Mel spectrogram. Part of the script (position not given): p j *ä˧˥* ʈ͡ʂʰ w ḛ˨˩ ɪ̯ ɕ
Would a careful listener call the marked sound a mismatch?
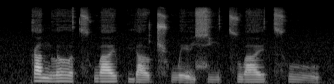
no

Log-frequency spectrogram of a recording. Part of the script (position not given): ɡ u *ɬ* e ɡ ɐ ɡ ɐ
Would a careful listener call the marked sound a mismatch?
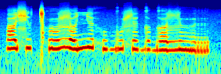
no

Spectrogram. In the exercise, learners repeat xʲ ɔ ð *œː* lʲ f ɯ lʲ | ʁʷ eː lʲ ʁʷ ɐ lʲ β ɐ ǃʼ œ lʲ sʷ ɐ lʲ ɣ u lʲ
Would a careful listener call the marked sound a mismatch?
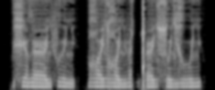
no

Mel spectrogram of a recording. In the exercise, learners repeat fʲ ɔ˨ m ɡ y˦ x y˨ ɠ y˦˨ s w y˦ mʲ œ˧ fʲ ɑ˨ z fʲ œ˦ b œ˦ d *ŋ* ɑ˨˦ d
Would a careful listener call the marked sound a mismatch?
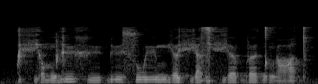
no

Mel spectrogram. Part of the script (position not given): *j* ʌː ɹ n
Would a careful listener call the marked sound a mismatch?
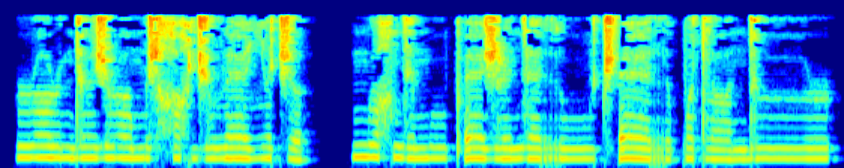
yes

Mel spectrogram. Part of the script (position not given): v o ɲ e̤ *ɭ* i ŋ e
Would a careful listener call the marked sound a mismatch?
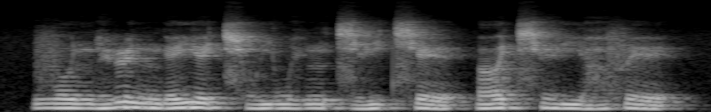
no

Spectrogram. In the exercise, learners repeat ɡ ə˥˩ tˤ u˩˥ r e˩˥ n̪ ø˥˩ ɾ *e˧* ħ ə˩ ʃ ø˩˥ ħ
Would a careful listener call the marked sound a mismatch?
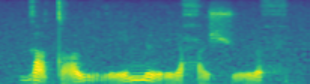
no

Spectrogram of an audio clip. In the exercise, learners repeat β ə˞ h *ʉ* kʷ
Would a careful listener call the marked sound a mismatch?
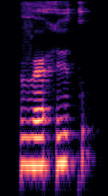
no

